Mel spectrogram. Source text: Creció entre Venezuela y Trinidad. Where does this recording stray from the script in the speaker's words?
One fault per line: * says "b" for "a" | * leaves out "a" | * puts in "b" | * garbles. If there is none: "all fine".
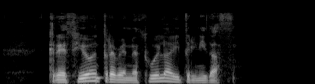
all fine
